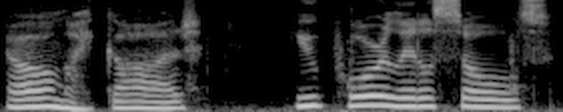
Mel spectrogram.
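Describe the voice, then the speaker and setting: A woman's voice: mid-range voice, takes it slowly, dark tone, slight background noise, natural voice. Self-possessed young woman played by an actress. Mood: curious, sympathetic. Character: self-possessed, tender young American bride-to-be. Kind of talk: radio play acting.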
